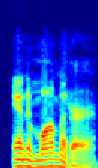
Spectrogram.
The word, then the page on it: anemometer: American English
